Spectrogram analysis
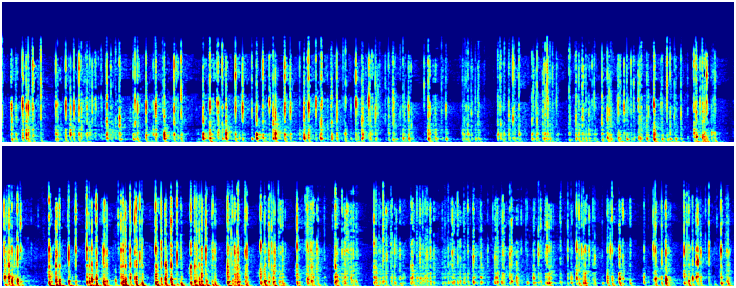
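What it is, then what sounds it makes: Press-on nail set on cardboard card. A small, flat cardboard card holding a set of plastic press-on nails is held close and tapped and scratched with long acrylic nails. Fast, irregular, crisp clicks blend with a dry, bright scratching texture. The sound grows louder and denser around the middle before settling back to steady tapping.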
